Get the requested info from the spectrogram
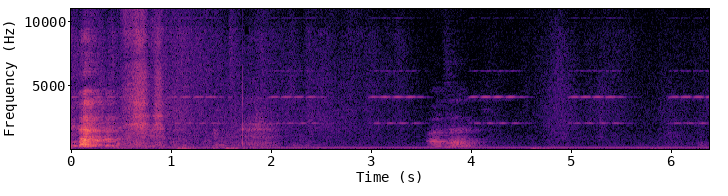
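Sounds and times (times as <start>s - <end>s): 
laughter: 0.0s - 1.0s
person snorting: 0.5s - 1.0s
faint electronic alarm clock beeping: 1.2s - 6.3s.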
